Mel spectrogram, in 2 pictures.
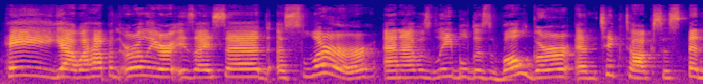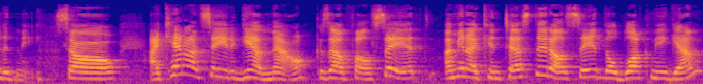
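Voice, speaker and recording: A woman in her forties with a Russian accent hosts a casual phone livestream from her desk indoors, filmed close up on the phone camera. Her voice is high-pitched, bright and forceful, and she talks a little slowly with few pauses. She chats candidly and swears freely.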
